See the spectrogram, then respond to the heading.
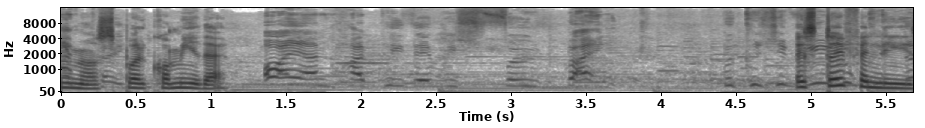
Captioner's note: Hablando idioma extranjero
